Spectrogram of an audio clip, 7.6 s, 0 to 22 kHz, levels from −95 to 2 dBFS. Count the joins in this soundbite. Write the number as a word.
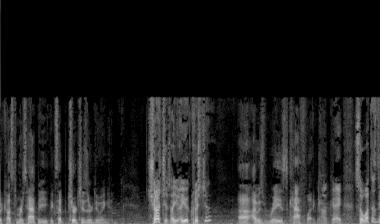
zero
